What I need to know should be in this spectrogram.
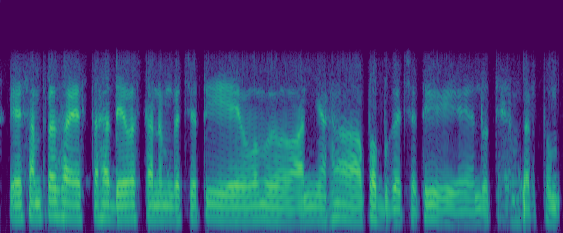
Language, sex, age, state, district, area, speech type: Sanskrit, male, 45-60, Karnataka, Bangalore Urban, urban, conversation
